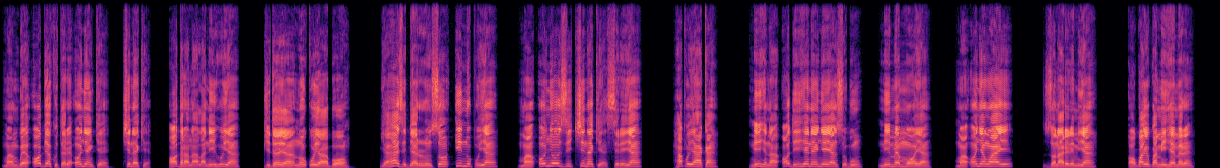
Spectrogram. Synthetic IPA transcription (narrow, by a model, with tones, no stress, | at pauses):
ma˨ŋ͡m̩˨ɡ͡be˨ʔɔ˦bja˦ku˨te˨ɾe˨ʔo˦ɲe˦ŋ̩˨ke˨ | t͡ʃi˦ne˦kḛ˨ | ɔ˦da˨ɾa˨na˨la˨ni˦ɦu˦ja˦ | d͡ʒi˨de˦ja˦nʊ˦kʷʊ˦ja˦a˨bʊ˦ɔ˦ | ɡe˨ɦa˦zi˨bja˨ɾu˨ɾu˨n̩˨so˦i˦nu˦pʊ˨ja˦ | ma˨o˦ɲe˦o˦zi˨t͡ʃi˦ne˦ke˨sɪ˨ɾɪ˨ja˦ | ɦa˦pʊ˨ja˦a˦ka˦ | ni˦ɦi˨na˨ʔɔ˦dɪ˨i˦ɦe˦ne˨ɲe˦ja˦n̩˦so˨ɡ͡bu˦ | ni˦me˦m̩˦m˦ɔ˦ja˦ | ma˨ʔo˦ɲe˦ŋʷa˦˨ɲɪ˦ | zɔ˨na˨ɾɪ˨ɾɪ˨m̩˨ja˦ | ɔ˨ɡʷa˦ɣɪ˦kʷa˦m̩˦i˦ɦe˦me˨ɾe˦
